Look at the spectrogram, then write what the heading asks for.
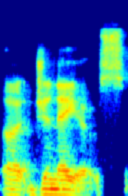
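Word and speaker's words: JYNNEOS: The first is janaeos, and that is how that is pronounced.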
